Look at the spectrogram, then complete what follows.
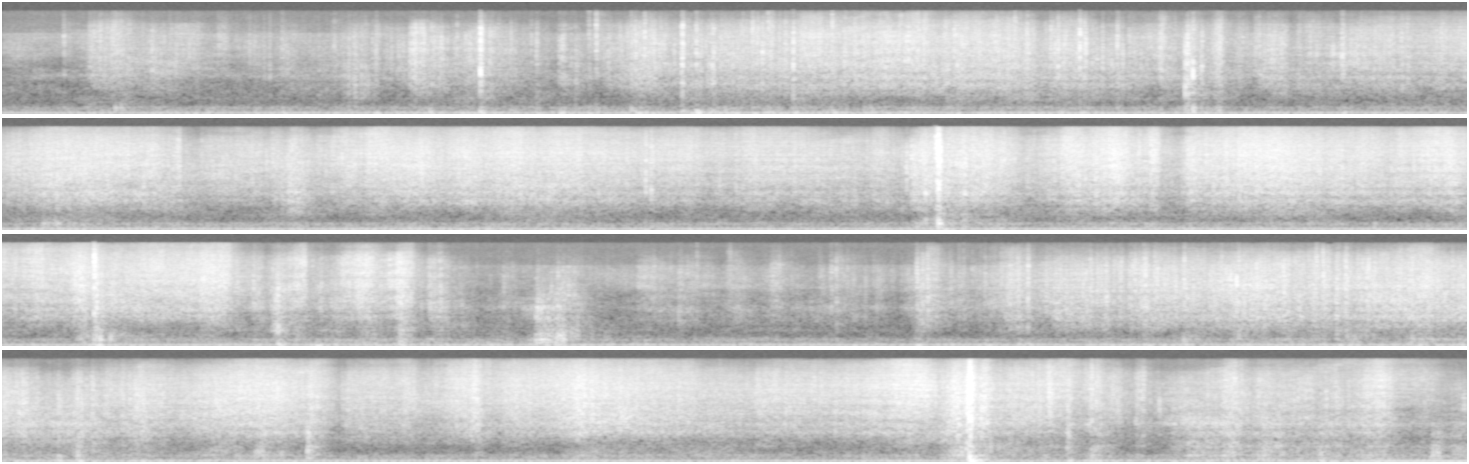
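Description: Sponges loaded with cleaning paste and yellow dish soap being squeezed and worked by hand: a continuous wet hiss of squeezing foam that swells and eases in waves, with a few sharp clicks, the loudest near the end.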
